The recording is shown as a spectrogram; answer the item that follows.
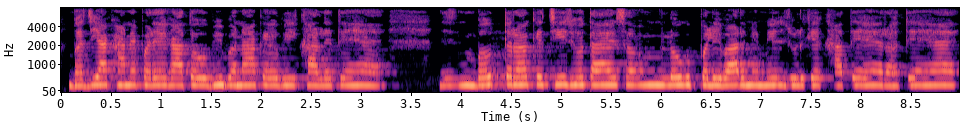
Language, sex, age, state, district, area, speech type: Hindi, female, 18-30, Bihar, Samastipur, rural, spontaneous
